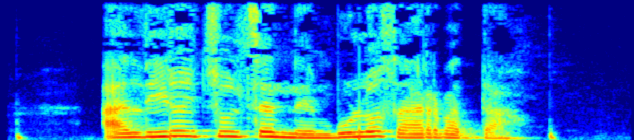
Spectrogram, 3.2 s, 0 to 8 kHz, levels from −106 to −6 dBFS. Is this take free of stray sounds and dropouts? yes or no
yes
